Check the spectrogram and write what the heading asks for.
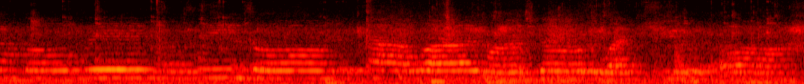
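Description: A voice singing a wordless tune in a run of held notes, with a few light clicks in between.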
